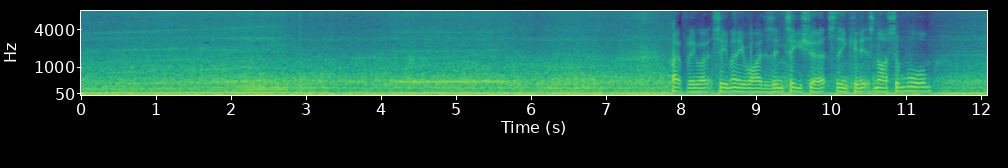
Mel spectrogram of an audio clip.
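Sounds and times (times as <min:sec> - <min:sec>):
air rushing past: 0:02.2 - 0:07.9.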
